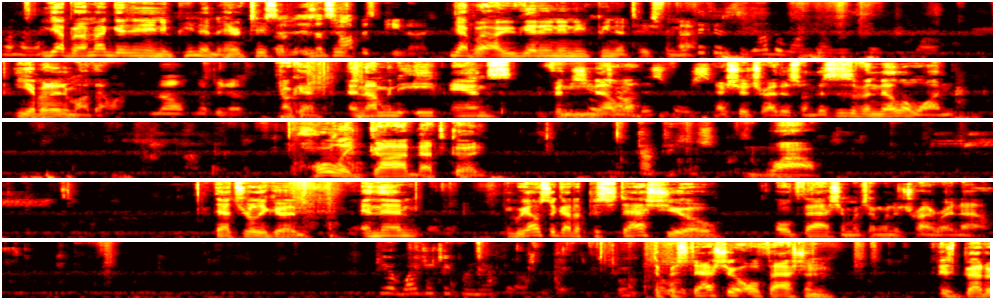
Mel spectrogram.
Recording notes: recorded a little travelogue/food log of every single place he ate while in Chicago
